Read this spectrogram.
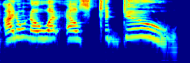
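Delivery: high, drawn-out mock wail; imitated crying. Recapping Taylor crying to her brother, imitated wail. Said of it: "And she's crying".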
